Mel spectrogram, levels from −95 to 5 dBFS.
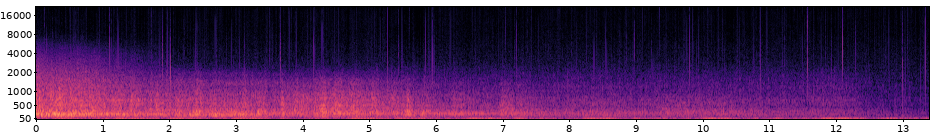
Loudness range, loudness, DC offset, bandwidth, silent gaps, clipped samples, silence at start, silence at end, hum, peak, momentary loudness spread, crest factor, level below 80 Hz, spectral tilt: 16 LU; -30 LUFS; under 0.1%; 18.5 kHz; none; under 0.1%; 0 s; 0 s; none; -12 dBFS; 21 LU; 20 dB; -46 dBFS; -9 dB/octave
